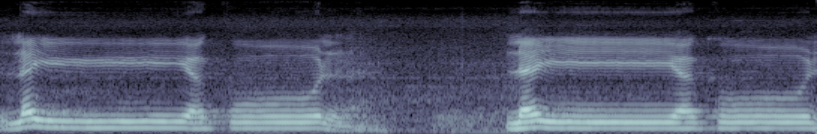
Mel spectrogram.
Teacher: harus dibaca lebur nun sukunnya, terus harus didengungkan. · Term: idgham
